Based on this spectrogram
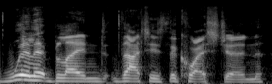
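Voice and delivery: loud on WILL, slow on the question; big catchphrase delivery. Retold or imitated. Gamer quoting a blender show's catchphrase, grand delivery.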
